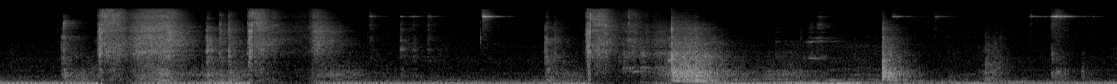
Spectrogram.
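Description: Cordless DeWalt power driver running in several short bursts, spinning out the bolts that hold the two halves of a Ford 4R100 transmission front pump together.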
